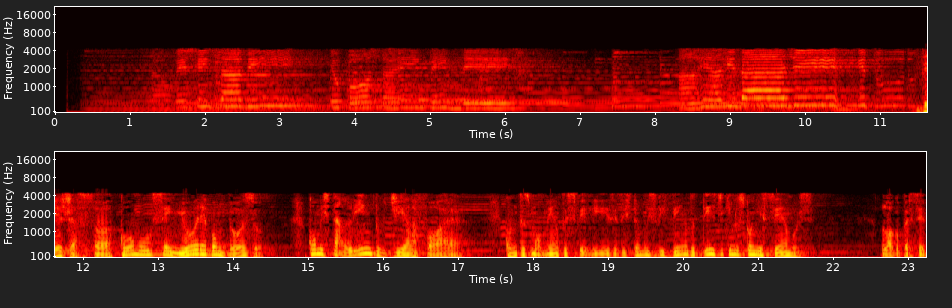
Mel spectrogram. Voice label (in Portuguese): ROMANTICA SUAVE M, Telemensagens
